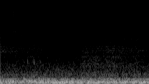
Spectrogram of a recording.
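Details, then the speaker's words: 2018 Chevrolet Silverado at 100,000 miles, road test after replacing the sway bar link for a left-front clunk/rattle. Over small bumps and manhole covers there is only a low, even road rumble with no clunks or rattles. Quiet suspension, fixed. "make sure that we did it right little bumps right here there's some manhole covers here there's a good bump up here too yeah instantly it's uh it's fixed"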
